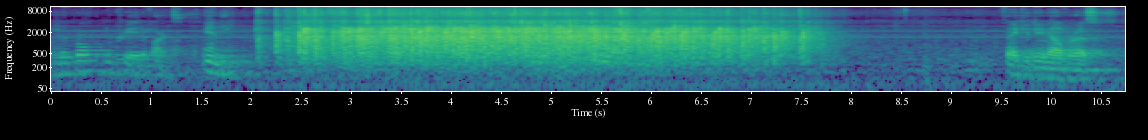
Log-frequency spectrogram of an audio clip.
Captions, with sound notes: of liberal and creative arts. Andy. [ Applause ] >> Thank you, Dean Alvarez.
